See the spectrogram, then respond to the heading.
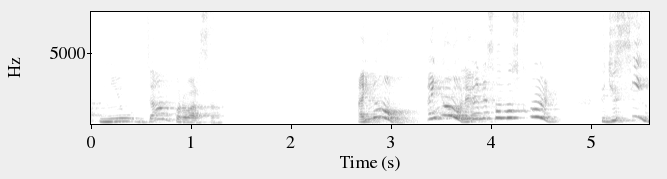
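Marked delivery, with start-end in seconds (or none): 2.7-5.6 high-pitched, loud, worked-up I know; nearly squealing at the near miss; excited disbelief. Real, not acted. Streamer to viewers, after Leganés nearly scores: high excited outburst.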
